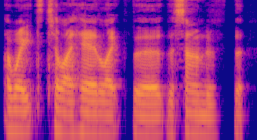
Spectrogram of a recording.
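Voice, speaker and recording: A man playing a tabletop roleplay, casually narrating his character's actions in a halting, playful way. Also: on the low side, level tone, a bit bright. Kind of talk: improvised first-person game narration, casual.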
